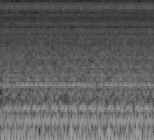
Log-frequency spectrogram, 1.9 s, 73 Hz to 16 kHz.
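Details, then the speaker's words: 1972 International Harvester 1210 pickup, abandoned truck revived, fuel pumping heavily: even steady low V8 rumble at idle, no knocks, misses or ticking; normal idle. "Awesome, sounds good, but look at that, pumping fuel like nobody's business. Dude, she sounds good."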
